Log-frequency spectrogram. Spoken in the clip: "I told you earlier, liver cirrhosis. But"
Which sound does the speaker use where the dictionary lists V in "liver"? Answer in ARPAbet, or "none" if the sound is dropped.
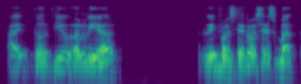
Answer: F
